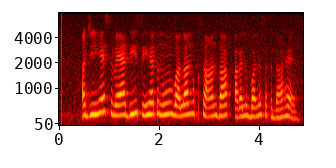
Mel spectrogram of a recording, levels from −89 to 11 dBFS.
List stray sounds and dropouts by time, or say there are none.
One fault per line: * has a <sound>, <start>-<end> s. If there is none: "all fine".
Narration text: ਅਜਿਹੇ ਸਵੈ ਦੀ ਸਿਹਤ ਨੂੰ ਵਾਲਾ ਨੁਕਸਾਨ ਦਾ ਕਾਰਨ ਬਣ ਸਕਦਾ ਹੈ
* has a dropout, 3.4-3.5 s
